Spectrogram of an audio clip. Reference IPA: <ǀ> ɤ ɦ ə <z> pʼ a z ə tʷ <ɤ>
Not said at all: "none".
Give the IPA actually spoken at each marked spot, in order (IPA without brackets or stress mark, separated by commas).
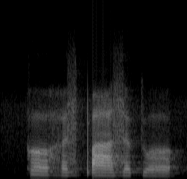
k, z, ɤ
